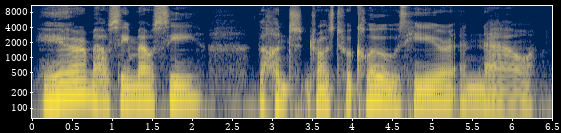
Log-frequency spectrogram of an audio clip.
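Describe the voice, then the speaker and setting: A put-on character voice at a low-to-middle pitch, delivered at a very slow pace. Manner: menacing, taunting.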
